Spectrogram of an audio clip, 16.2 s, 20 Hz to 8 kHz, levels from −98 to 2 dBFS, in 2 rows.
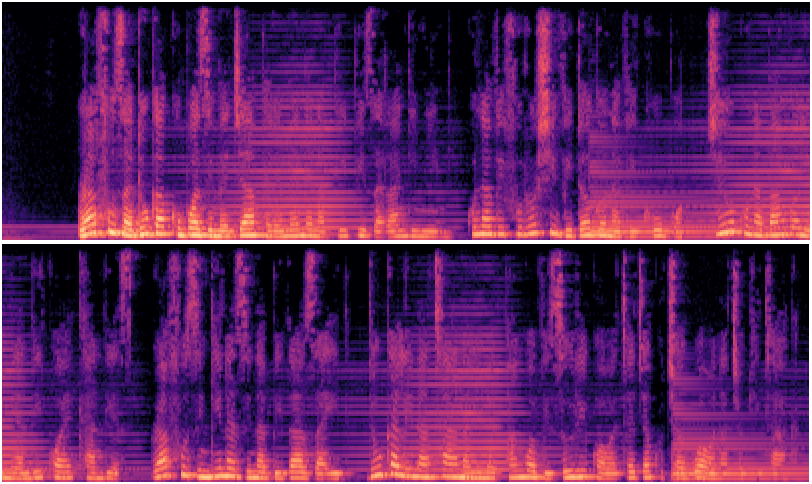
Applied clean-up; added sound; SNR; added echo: none; Guitar + Bowed string instrument; 16 dB; none.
